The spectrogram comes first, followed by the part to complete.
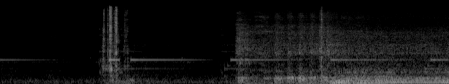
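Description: A Subaru flat-four engine being started: the starter cranks for about a second, then the engine catches and settles into a steady fast idle.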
